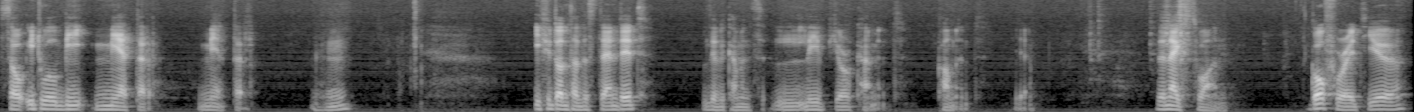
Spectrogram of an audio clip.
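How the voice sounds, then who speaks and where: A man's voice: deep voice, steady tone, takes it slowly, long pauses, a little mellow, lo-fi sound. A man teaching a beginner language lesson online, patiently prompting a learner to repeat words and encouraging them.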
